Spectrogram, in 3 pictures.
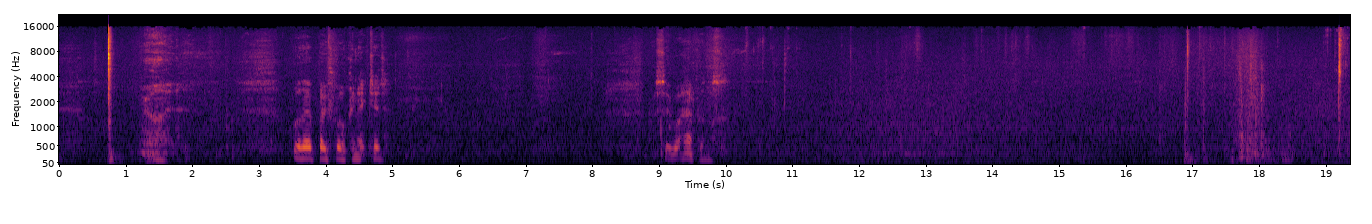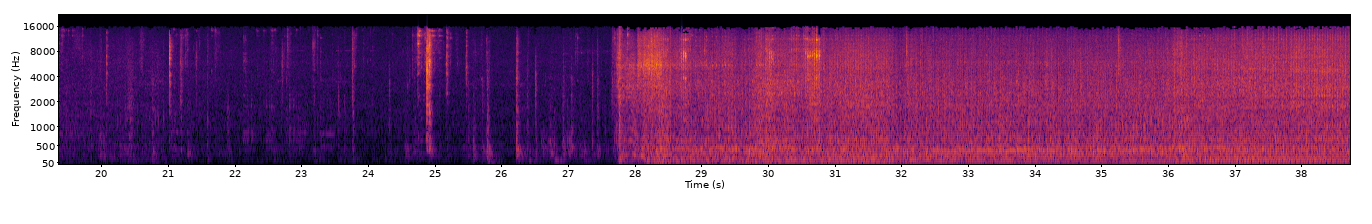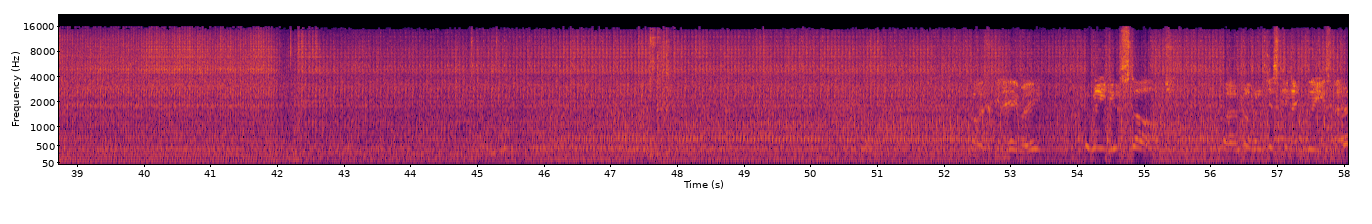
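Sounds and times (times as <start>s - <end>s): car engine starting and idling: 27.7s - 58.0s.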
